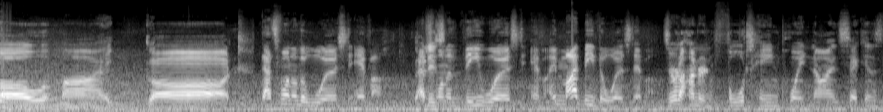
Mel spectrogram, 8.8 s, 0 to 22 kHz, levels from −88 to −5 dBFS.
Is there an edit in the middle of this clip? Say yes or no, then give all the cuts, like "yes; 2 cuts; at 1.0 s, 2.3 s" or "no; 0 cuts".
no; 0 cuts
